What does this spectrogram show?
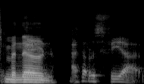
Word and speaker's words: Manon: it manone fi yeah I keep want to say mannon it's manone I thought it was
